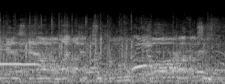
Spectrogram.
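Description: Speech: a stadium public-address announcer talking.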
